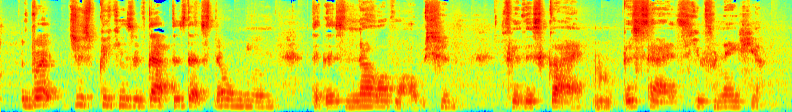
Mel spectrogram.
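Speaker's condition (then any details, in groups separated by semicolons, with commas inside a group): Cerebral palsy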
